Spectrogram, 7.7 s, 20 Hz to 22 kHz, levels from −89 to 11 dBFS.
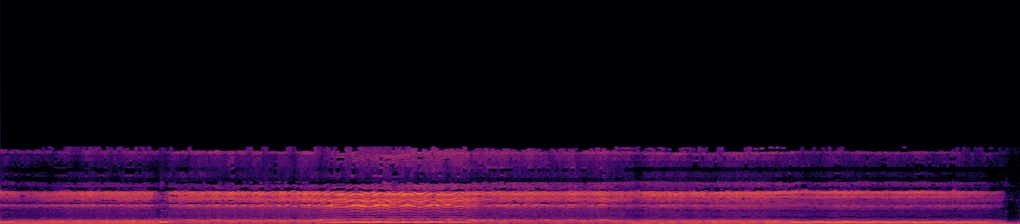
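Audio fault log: Throughout: AAC compression. The music sounds dull and smeared, with nothing above about 7.6 kHz. Sustained tones carry a warbling, fizzy texture, and the high detail that remains sounds thin and patchy. This is likely lossy AAC-LC coding at a low rate, which fits around 24 kbps. With so few bits, the encoder drops the top of the spectrum. It also quantises the rest coarsely, leaving gaps that shift from frame to frame and cause the warble.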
